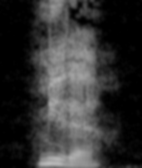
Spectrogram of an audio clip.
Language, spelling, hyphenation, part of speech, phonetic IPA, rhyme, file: Hungarian, mire, mi‧re, pronoun / adverb, [ˈmirɛ], -rɛ, Hu-mire.ogg
- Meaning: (pronoun) 1. sublative singular of mi 2. for what (purpose)?; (adverb) 1. whereupon (after which, in consequence) 2. by the time, when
